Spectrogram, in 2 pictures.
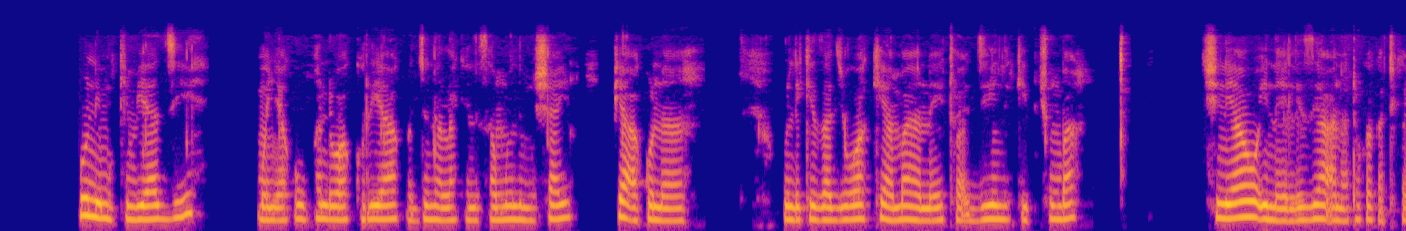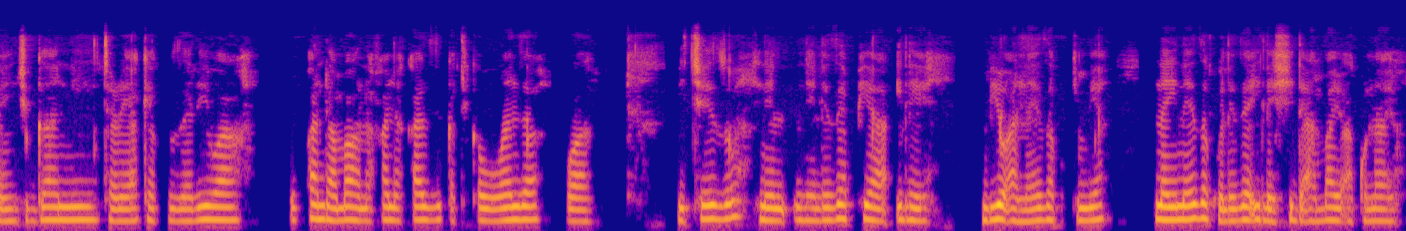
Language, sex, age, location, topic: Swahili, female, 18-24, Kisii, education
